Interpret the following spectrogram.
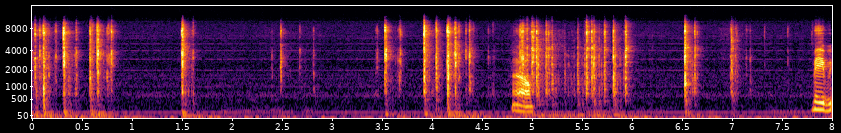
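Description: Computer keyboard typing in short bursts of keystrokes with pauses between them.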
